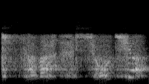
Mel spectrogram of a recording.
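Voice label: Japanese player killed ally mood low; War Thunder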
